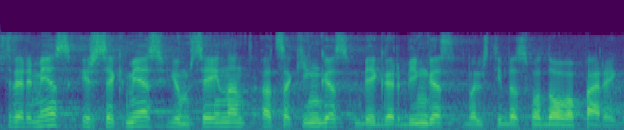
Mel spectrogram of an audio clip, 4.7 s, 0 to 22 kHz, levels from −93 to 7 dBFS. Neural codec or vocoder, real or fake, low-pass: none; real; 7.2 kHz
